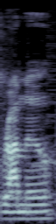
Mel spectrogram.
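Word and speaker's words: Ramuh: with Rama final fantasy I guess that supposed to be pronounced Ramu I always said Rama as a kid I have to like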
